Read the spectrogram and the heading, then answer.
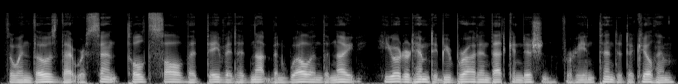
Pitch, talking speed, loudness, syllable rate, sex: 105 Hz, 285 wpm, -18 LUFS, 6.2 syllables/s, male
